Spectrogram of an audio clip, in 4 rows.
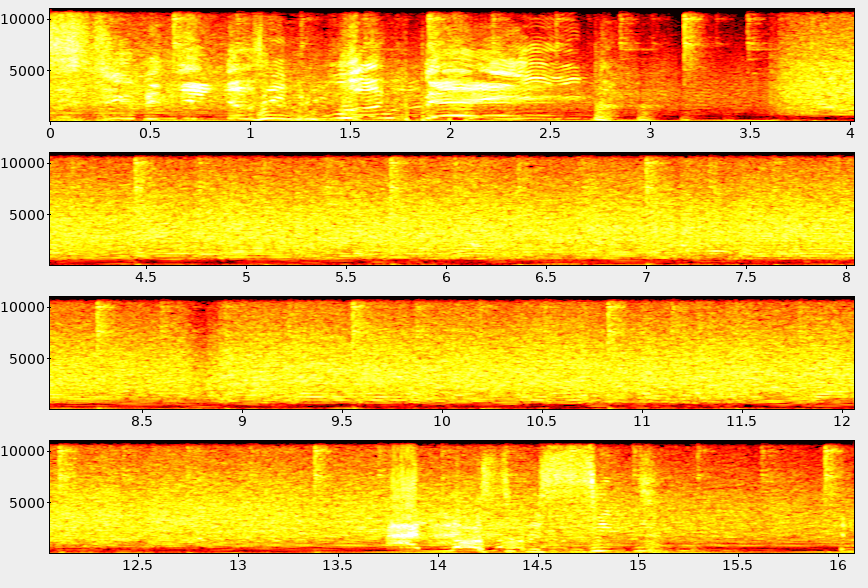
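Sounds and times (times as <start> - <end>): person singing: 0.0 - 3.0, 13.8 - 16.0
electric guitar: 0.0 - 16.0
low thumping beat: 0.0 - 16.0
held low bass note: 13.8 - 16.0.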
